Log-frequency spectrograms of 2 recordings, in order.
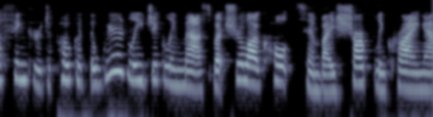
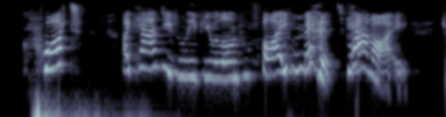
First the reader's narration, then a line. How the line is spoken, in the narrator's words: John all but shrieks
